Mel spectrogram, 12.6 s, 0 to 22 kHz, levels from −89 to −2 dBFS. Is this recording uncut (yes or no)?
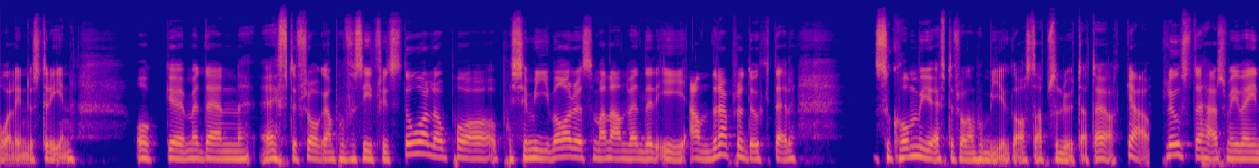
no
